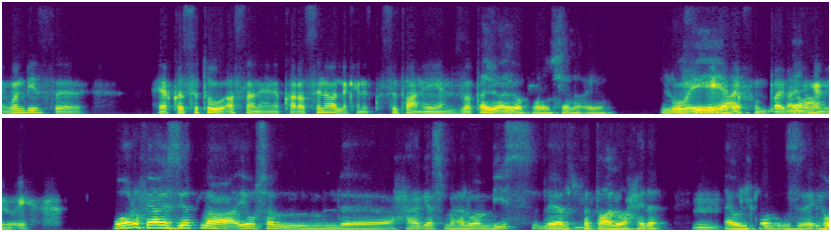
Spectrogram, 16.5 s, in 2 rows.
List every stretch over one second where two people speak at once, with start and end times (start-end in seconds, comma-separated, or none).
6.7-8.3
